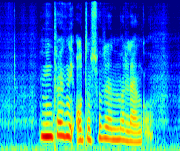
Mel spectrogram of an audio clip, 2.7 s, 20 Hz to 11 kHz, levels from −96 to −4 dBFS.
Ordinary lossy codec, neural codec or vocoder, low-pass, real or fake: none; autoencoder, 22.05 kHz, a latent of 192 numbers a frame, VITS, trained on many speakers; none; fake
